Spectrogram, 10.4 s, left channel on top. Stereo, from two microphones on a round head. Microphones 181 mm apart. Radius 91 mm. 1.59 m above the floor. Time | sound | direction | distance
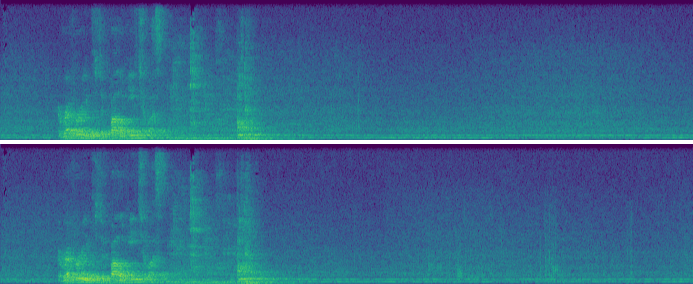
0.9 | a man speaking | 50° left (ahead or behind) | 3 m
2.5 | a drawer | 40° left (ahead or behind) | 3.5 m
